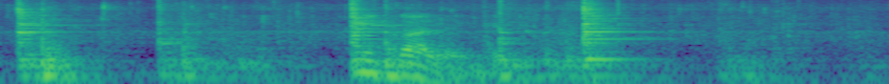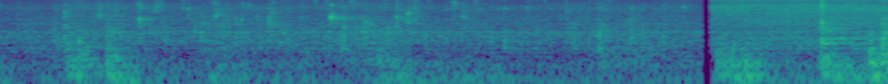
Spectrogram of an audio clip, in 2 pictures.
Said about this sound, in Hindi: अब हम इसमें गाजर फ्राई करेंगे।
